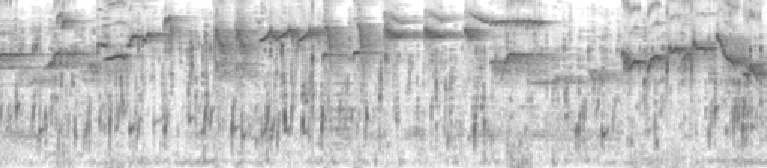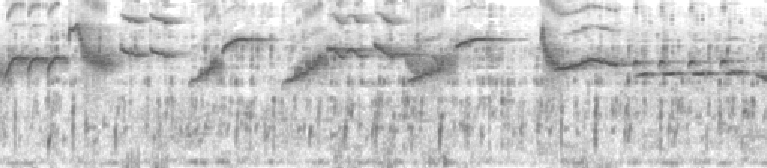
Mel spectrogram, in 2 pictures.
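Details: Caged-bird therapy recording of orange-headed thrush song: varied loud whistled phrases that rise and fall, with rapid slurred notes and sweeping upward whistles, delivered in a continuous stream with brief pauses.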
